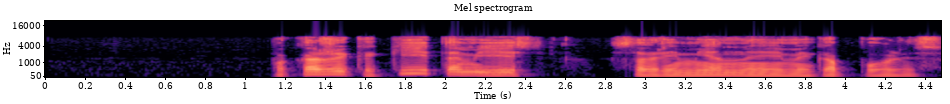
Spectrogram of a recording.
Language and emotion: Russian, neutral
